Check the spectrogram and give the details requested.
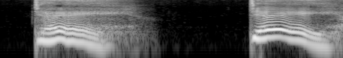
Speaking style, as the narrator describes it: I shouted

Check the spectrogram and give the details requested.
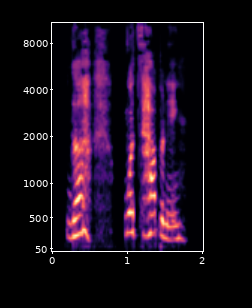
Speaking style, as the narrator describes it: He spluttered

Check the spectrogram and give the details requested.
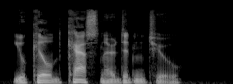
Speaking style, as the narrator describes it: Martin said very softly

